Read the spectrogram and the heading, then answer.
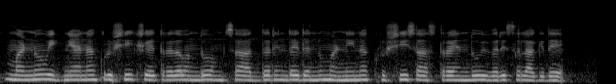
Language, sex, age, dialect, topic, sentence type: Kannada, male, 36-40, Mysore Kannada, agriculture, statement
